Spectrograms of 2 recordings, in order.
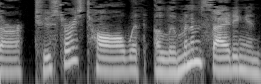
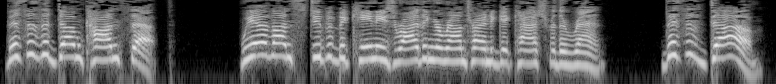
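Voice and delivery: high, loud shout over the music; 9 semitones higher, 8 dB louder than usual. Retold or imitated. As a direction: yell it over the noise. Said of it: "screaming over some obnoxious music".

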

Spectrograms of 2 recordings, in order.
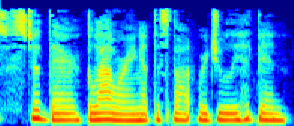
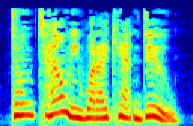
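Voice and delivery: higher and louder angry insistence; angry repeat; 5 semitones higher, 5 dB louder than usual. Acted. Rose defies Calvin, repeating it louder in anger. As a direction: throw it back at him, hotter.

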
